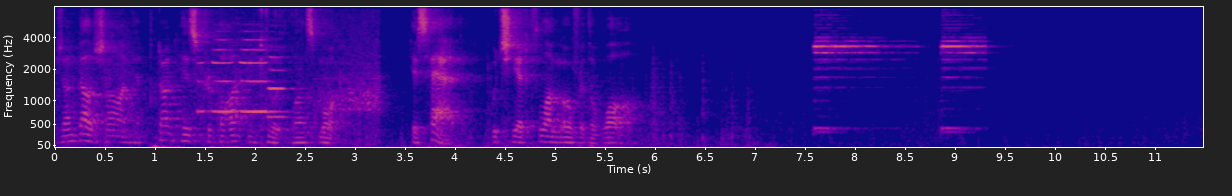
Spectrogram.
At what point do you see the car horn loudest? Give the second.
2 s.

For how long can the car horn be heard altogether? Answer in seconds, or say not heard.
4 s.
